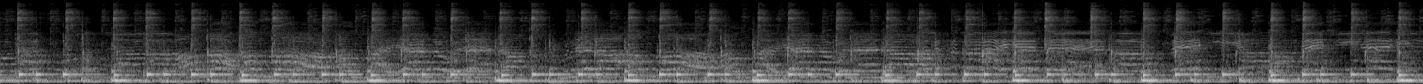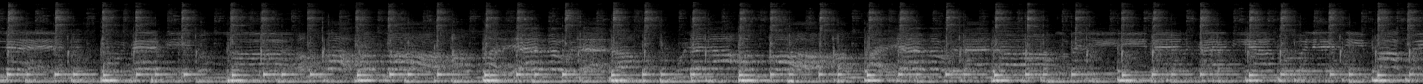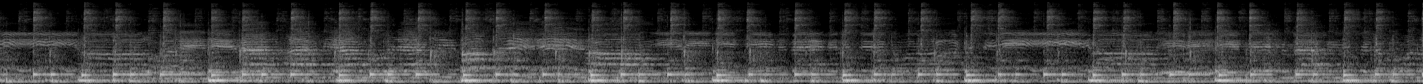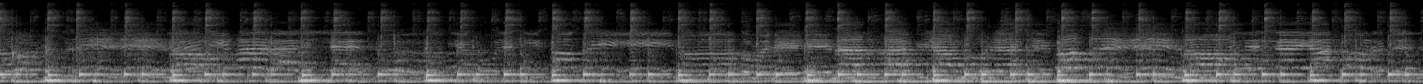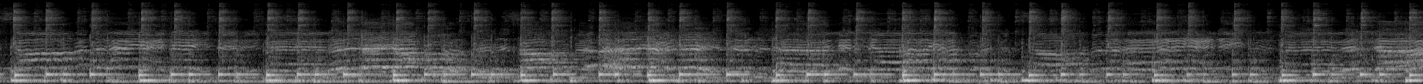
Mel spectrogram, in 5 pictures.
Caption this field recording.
In Dar Bellarj Fondation, a group of women sing a sufi song during the 5th Marrakesh Biennale. One of them, Maria, talk about the project.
